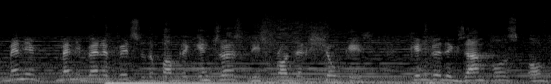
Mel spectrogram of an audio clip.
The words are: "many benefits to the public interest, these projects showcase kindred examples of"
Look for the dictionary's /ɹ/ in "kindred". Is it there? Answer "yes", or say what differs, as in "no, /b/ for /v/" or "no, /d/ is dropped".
no, /ɹ/ is dropped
